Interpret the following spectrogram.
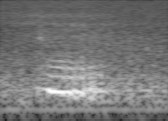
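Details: A house cat asleep gives one short snore, a low steady hum lasting about a quarter second that trails into a breathy exhale, in a quiet room.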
